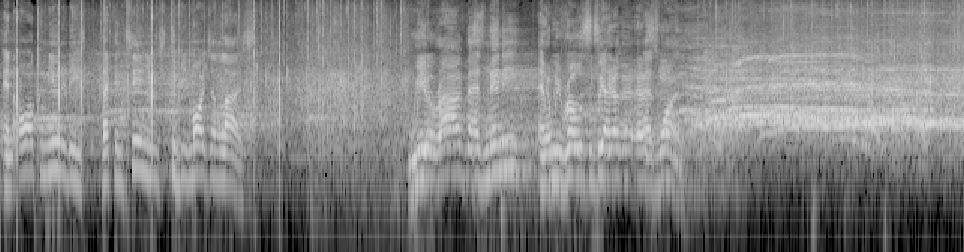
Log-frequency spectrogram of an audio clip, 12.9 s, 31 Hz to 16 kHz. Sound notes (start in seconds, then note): 4.0 audience applauding; 9.0 crowd cheering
